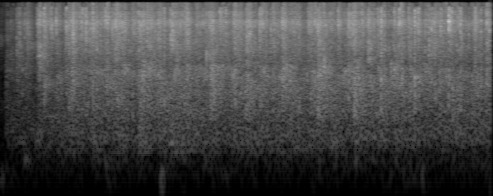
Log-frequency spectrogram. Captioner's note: applause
